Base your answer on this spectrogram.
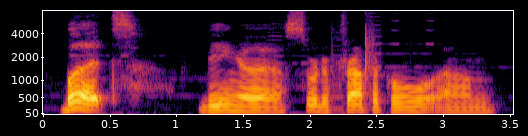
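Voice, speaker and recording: Very slow speech with an American accent and ordinary pitch variation, music in the background. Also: man. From US South, Georgia. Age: 30s. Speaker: synth hobbyist YouTuber. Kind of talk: casual chat while assembling kit. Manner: hyped, energetic; rambling with fillers.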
